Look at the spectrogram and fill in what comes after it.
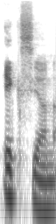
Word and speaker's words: Ixion: äh, es wird Ixion ausgesprochen. – Ixion. Also okay. – sprechen alle von Ixion.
